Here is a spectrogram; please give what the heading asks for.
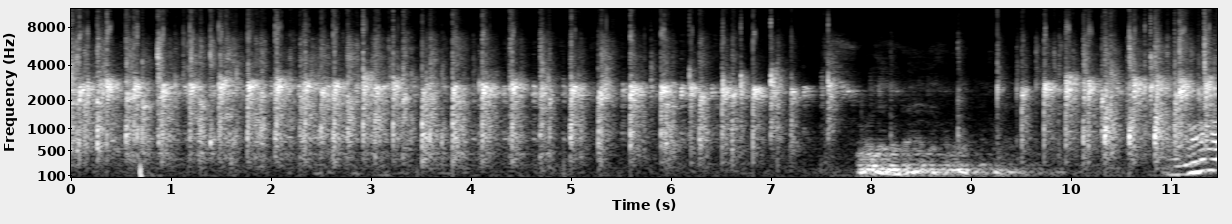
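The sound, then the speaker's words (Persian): An audience claps steadily in rhythm, loud even claps repeating throughout, with a voice briefly heard alongside them in the later part. “حالا یه کف خوشگل یه دقیقه بزن”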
